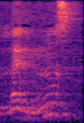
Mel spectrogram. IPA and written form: lenz (lens)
